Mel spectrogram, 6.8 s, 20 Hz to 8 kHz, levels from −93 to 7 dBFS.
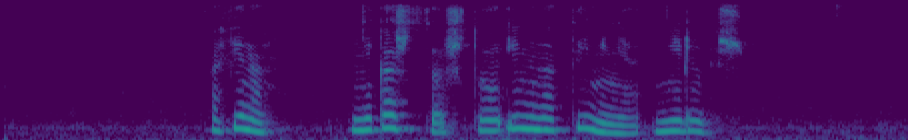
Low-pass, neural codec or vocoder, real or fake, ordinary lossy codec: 7.2 kHz; codec, 16 kHz, 8 kbps, FreqCodec, smaller model; fake; none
